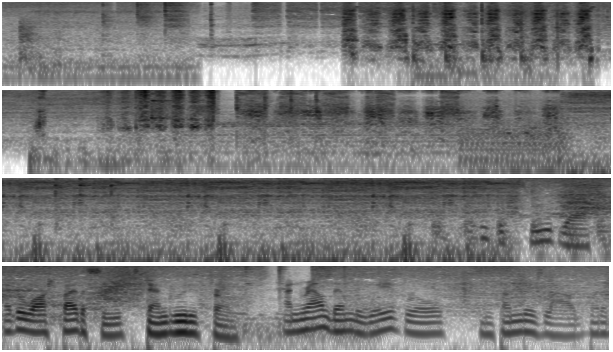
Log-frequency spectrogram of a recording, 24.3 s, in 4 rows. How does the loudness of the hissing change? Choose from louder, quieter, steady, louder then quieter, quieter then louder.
louder then quieter.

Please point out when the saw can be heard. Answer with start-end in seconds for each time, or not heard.
3.4-11.9.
